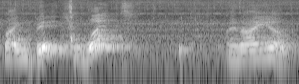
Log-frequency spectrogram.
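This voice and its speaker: A woman's voice: mid-range voice, sing-song, slow pace, noisy background. A woman from Detroit with a Detroit accent, chatting on a live stream, laughing often and reacting to her viewers' comments. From Detroit, Michigan. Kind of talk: casual live-stream chat. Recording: roomy echo.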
